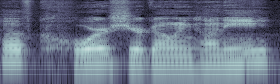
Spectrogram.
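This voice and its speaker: A male reader plays a patient man from a picture book. He speaks slowly in a middle register, coaxing and reassuring with a trace of exasperation. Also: mid-range voice, mellow, clear, resonant tone. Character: patient, coaxing, mildly exasperated adult man, Mister Hartwell. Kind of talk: picture book read-aloud.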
